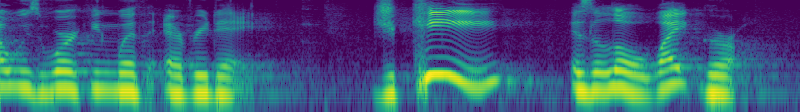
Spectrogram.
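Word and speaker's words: Ja'Kee': you've probably seen her her name is Ja not Jackie ja it's spelled j a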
